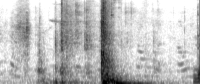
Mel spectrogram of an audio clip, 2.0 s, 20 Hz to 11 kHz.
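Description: A car door on a 1969 Camaro shut once, a solid slam about a second in, with a heavy low thud, after some faint rustling.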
